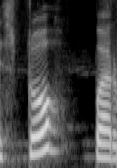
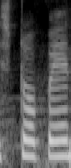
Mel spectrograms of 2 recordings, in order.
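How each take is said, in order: First: स्टॉपर in two parts, ending in schwa "pur"; correct pronunciation. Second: स्टॉपर misread with "per" as "pair"; wrong pronunciation. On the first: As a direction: say स्टॉपर as "sto-puhr". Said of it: "स्टॉपर पढ़ेंगे". (स्टॉपर का सही उच्चारण, अंत में "अ") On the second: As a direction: end स्टॉपर on an "e" vowel. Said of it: "स्टॉपर नहीं पढ़ेंगे". (स्टॉपर का ग़लत उच्चारण, "स्टॉपेर" जैसा) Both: Shown as a demonstration.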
